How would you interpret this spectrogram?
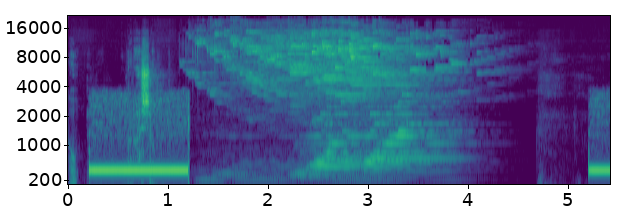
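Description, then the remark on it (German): A telephone ringback tone: a steady mid-pitched beep lasting about a second, then a long pause filled with a softer, wavering melodic sound, before the beep starts again. “Das klingelt aber schön.”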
